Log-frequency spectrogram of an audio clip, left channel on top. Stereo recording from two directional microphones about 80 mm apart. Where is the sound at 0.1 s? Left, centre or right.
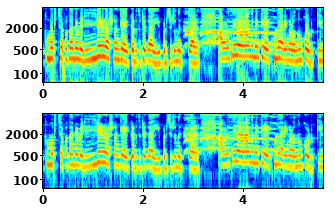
Left.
